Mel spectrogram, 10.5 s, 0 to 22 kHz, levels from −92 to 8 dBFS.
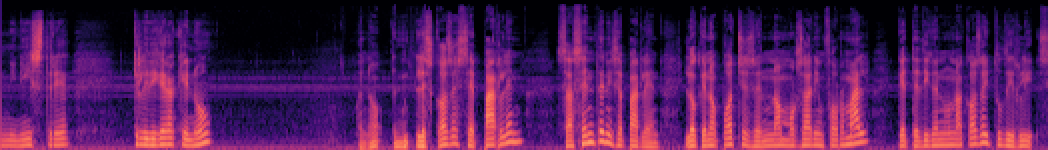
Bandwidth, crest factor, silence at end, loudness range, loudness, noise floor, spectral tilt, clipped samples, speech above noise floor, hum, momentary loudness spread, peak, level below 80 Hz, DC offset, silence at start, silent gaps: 18 kHz; 20 dB; 0 s; 3 LU; -22 LUFS; -47 dBFS; -5.5 dB/octave; under 0.1%; 26 dB; none; 8 LU; -2 dBFS; -46 dBFS; under 0.1%; 0 s; none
